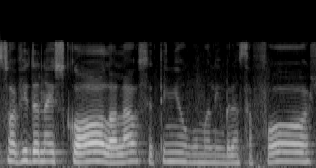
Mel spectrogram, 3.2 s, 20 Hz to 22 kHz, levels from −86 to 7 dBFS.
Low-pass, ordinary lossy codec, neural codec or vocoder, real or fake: none; none; none; real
